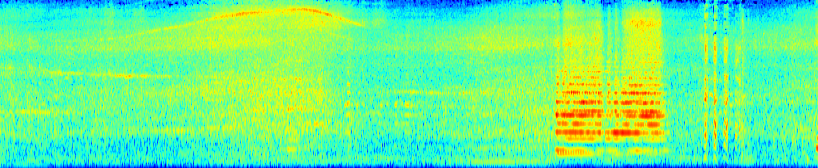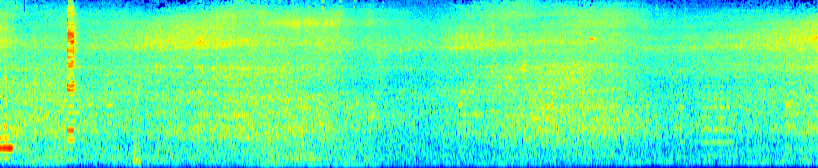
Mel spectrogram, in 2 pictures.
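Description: Heavy diesel trucks rolling past in a convoy, their engines running steadily. About eleven seconds in, a truck air horn gives a loud blast of about two seconds, followed by a few short toots.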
